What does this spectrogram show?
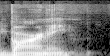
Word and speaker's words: Bjarne: Yeah, it's Barney. Barney Strustrup. I did not know that. I've never heard his name pronounced.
